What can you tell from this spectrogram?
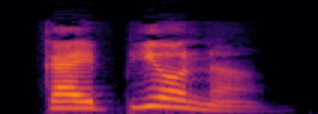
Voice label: "caepiona", latin; santillana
